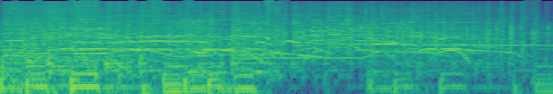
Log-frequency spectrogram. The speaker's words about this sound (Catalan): Ara, gràcies pels amables aplaudiments.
